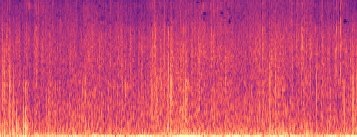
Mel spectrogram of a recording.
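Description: Outro logo sound effect: a deep, continuous rumble with scattered crackles above it.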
